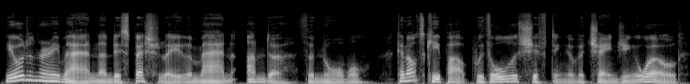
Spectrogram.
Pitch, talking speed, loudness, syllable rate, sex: 100 Hz, 180 wpm, -20 LUFS, 5.1 syllables/s, male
